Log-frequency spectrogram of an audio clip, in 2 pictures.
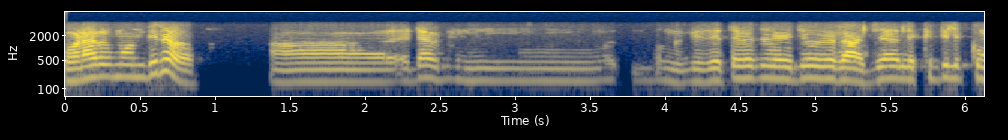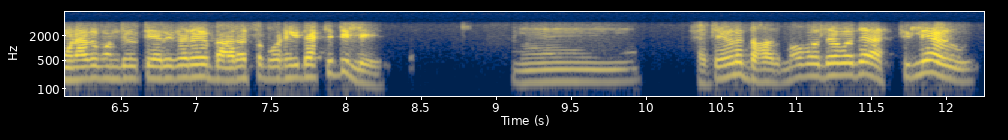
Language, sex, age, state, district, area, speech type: Odia, male, 18-30, Odisha, Dhenkanal, rural, conversation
